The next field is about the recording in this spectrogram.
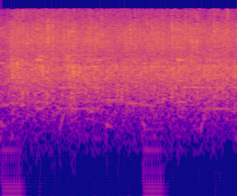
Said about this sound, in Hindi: तालियां।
